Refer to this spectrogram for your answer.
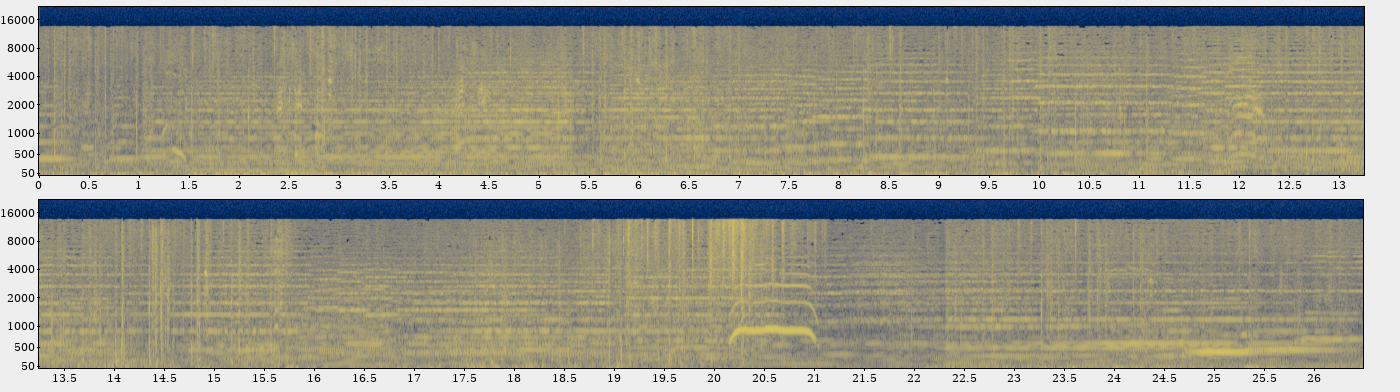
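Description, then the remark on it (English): Steady galloping hoofbeats of a ridden horse pound for the whole stretch under a dense, tonal backdrop. The horse's rising whinny cuts through about two-thirds of the way in. “So as you guys listen to that, obviously we're not horses, although I've been called similar, but we're not horses, right?”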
